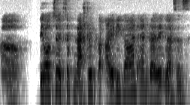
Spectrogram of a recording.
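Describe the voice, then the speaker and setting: The man's delivery is very fast. He uses lively intonation. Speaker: finance YouTuber. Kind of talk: tutorial. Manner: halting.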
